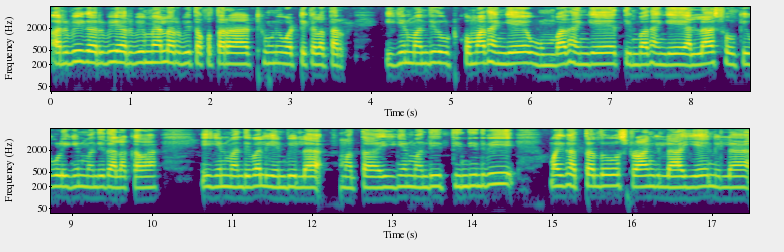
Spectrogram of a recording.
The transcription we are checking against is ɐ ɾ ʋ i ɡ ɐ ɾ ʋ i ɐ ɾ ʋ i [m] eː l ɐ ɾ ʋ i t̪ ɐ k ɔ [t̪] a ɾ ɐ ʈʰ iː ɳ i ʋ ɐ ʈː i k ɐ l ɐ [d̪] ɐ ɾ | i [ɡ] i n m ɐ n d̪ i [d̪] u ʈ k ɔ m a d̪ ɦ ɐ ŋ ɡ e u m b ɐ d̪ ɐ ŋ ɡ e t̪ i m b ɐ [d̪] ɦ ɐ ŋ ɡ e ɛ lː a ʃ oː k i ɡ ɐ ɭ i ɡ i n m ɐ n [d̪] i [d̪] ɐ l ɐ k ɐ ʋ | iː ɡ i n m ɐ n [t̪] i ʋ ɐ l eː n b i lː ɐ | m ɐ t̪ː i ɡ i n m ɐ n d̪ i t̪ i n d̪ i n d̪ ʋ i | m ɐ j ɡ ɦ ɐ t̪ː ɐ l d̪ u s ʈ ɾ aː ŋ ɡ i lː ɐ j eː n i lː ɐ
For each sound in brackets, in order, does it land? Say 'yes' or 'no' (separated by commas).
yes, yes, no, yes, yes, yes, yes, yes, no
